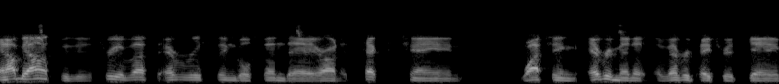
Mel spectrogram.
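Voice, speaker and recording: With a Southern US accent, the voice keeps to a moderate pace. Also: man, fairly low pitch for a man, fairly even intonation. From North Carolina. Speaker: podcast co-host. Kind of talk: casual chat.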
